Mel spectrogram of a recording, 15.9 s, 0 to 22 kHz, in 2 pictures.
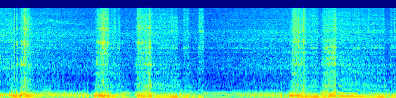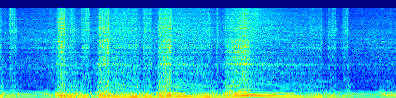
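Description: Volkswagen Jetta 2.0 TSI turbocharged four-cylinder revved while standing: about eight or nine quick throttle blips, some in pairs, each climbing and falling back toward idle. It is heard from beneath the car, at an exhaust fitted with an electrically switched cutout valve.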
